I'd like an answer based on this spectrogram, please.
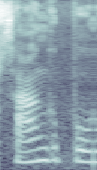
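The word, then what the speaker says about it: Tsangpo: है यह छुट्टी है यह टीम साइलेंट होगा इसे आप सांगपो ही पढेंगे लेकिन टीम लिखेंगे अब हैं तो नेक्स्ट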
